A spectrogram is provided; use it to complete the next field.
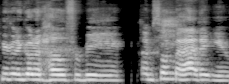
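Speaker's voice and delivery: put-on whiny voice. Imitating a character complaining to his brother: imitating Sam whining. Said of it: "constantly whining in his ear like".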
